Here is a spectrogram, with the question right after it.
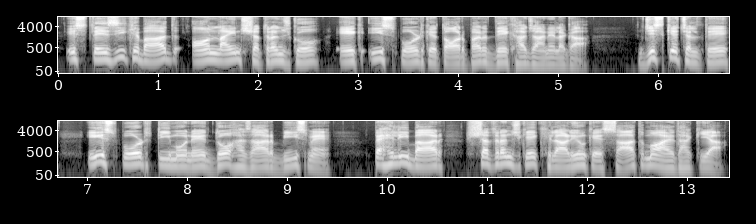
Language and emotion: Urdu, neutral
